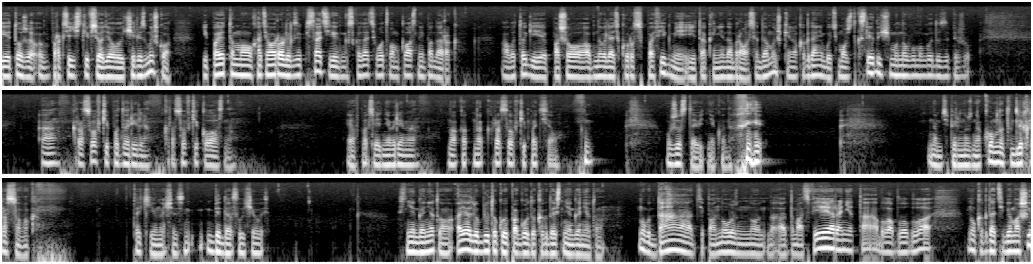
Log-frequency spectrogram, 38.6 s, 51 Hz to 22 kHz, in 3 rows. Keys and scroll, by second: 1.1 shift+o, 3.3 space.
